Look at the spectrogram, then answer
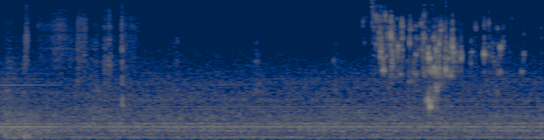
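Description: Homemade oat milk dripping and trickling through a strainer, a steady faint patter that swells into a brief louder splashing run near the end, no talk.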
